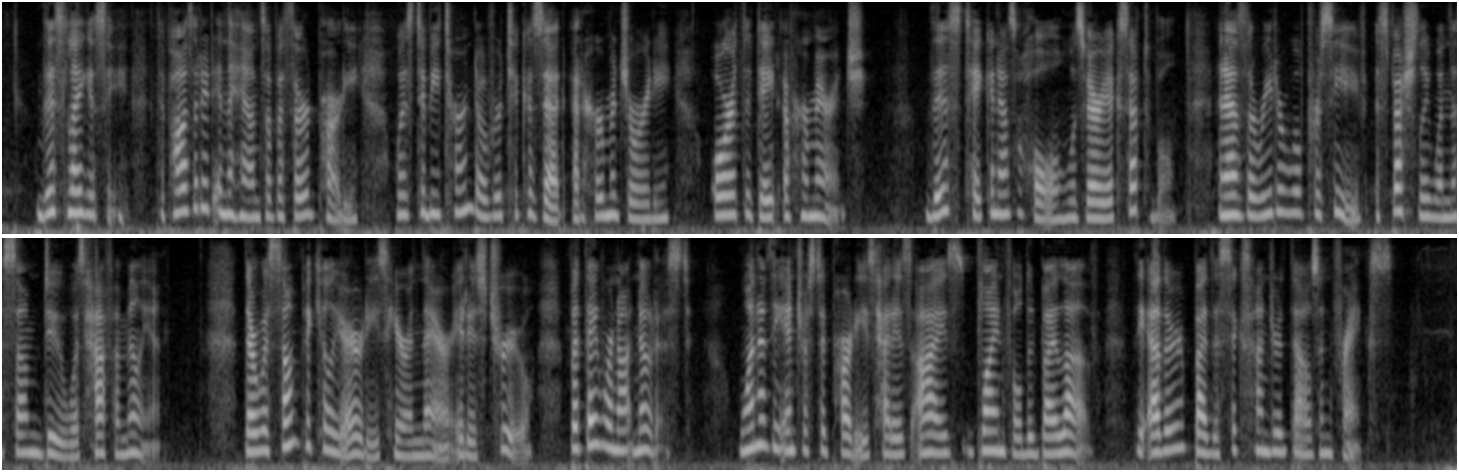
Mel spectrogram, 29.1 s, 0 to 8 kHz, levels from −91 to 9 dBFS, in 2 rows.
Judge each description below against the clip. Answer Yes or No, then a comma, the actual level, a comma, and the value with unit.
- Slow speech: No, average, 170 wpm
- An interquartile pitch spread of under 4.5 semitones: Yes, average, 3.4 semitones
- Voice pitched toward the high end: Yes, high, 240 Hz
